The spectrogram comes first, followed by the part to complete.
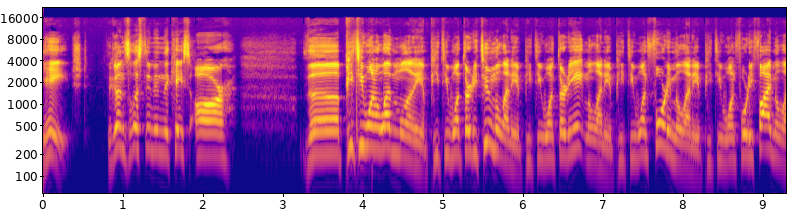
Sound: deep breath

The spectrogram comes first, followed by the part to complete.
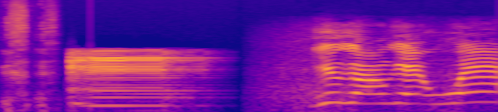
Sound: chuckles; buzzer

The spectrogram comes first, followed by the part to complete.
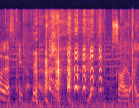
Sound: both laughing

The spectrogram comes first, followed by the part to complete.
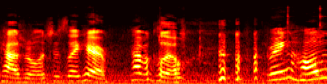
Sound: laughs

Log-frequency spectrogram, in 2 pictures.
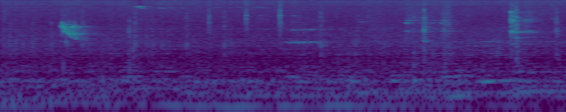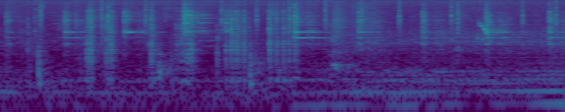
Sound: bird chirping

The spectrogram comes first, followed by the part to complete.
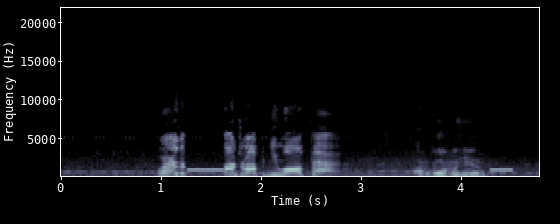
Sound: beep; beep

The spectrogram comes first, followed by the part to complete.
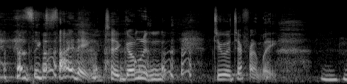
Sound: laugh

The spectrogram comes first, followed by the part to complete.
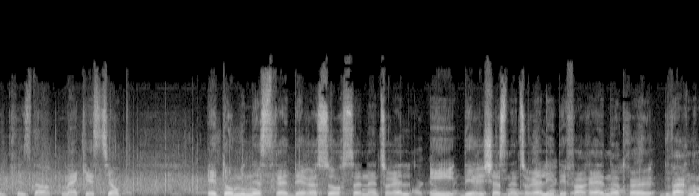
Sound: applause

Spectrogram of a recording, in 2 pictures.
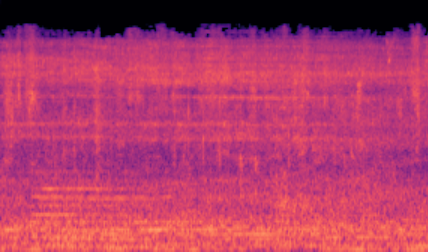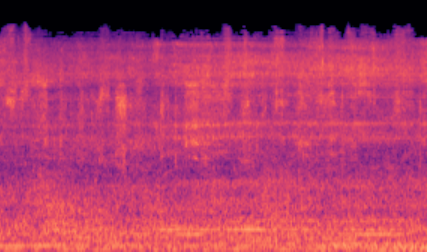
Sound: whispers and chanting are slowly growing in volume

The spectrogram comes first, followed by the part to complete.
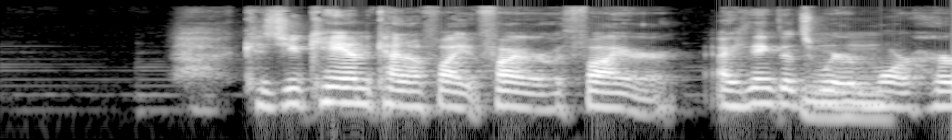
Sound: sigh

